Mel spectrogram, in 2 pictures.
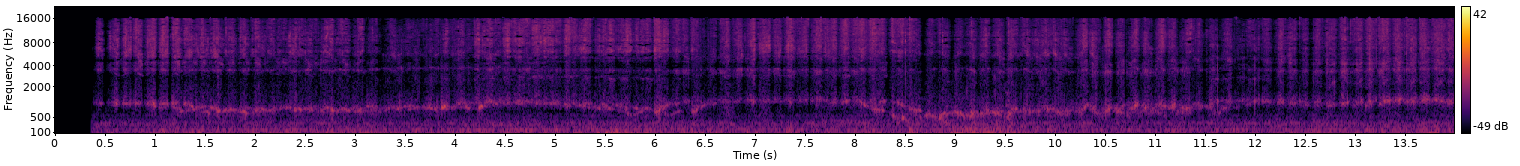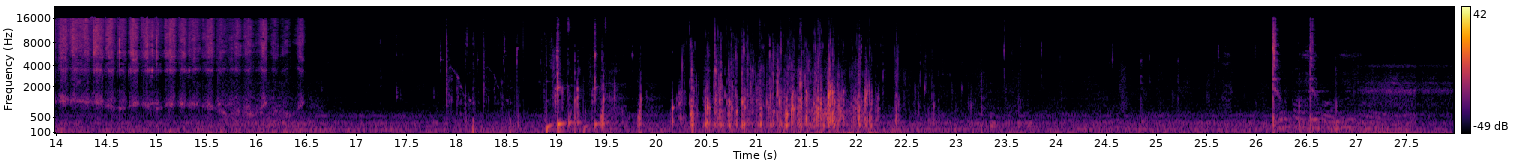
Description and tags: Escova de dente e agua/Efeito sonoro gravado nos estúdios de áudio da Universidade Anhembi Morumbi para a disciplina "Captação e Edição de áudio" do cruso de Rádio, Televisão e internet pelos estudantes: Bruna Bagnato, Gabriela Rodrigues, Michelle Voloszyn, Nicole Guedes, Ricardo Veglione e Sarah Mendes.
Trabalho orientado pelo Prof. Felipe Merker Castellani.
